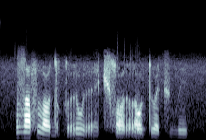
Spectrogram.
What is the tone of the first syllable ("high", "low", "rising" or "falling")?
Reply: high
